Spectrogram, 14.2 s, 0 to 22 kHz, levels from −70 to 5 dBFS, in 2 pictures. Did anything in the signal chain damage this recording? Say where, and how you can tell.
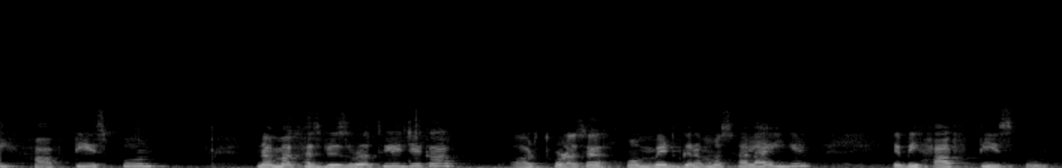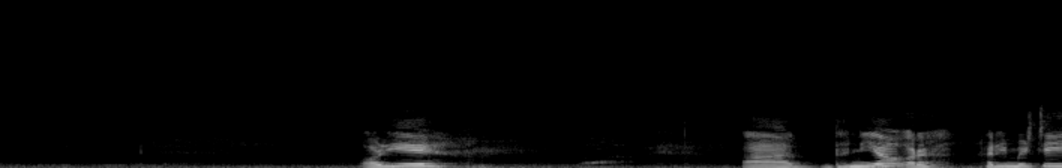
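No, nothing along the signal chain has left an audible mark on this audio; at every stage it holds together as a continuous, intact signal with no point where the chain can be heard intervening.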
